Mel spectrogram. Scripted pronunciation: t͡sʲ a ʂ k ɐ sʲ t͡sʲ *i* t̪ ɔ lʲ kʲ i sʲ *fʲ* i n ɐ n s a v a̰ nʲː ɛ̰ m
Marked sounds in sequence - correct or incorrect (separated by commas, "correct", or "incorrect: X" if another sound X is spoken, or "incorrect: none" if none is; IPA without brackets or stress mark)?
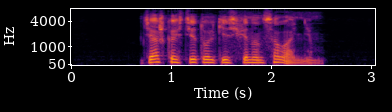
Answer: correct, correct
